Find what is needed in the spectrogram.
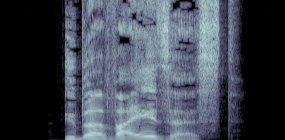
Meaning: second-person singular subjunctive I of überweisen
- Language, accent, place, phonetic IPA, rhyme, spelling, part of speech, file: German, Germany, Berlin, [ˌyːbɐˈvaɪ̯zəst], -aɪ̯zəst, überweisest, verb, De-überweisest.ogg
